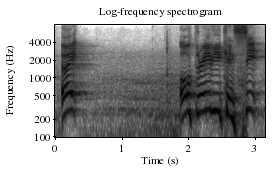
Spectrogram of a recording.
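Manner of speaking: high firm pet-owner voice; commanding the dogs. Real, not acted. Owner orders her three dogs to sit and hush, high firm voice.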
